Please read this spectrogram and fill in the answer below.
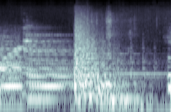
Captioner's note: explosion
